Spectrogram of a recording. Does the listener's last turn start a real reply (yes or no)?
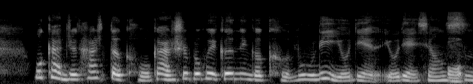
yes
